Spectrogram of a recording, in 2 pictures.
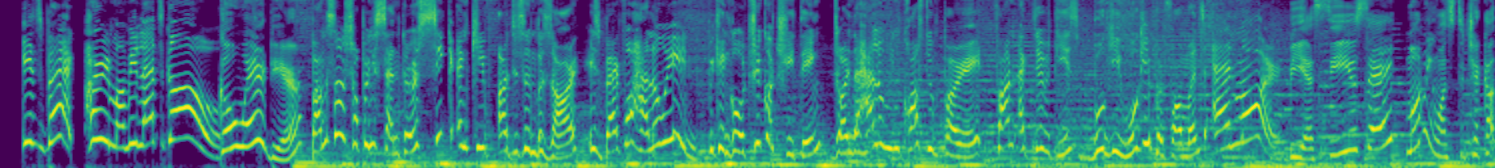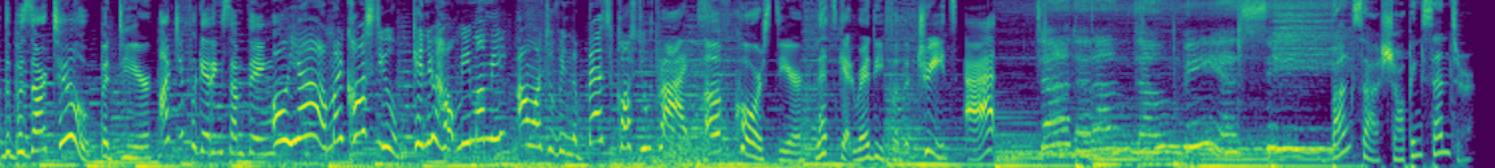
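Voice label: English; BSC 2018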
